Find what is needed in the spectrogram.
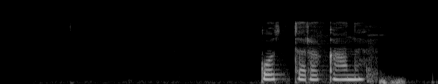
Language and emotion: Russian, neutral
